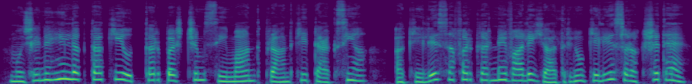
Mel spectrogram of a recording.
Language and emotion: Hindi, fearful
